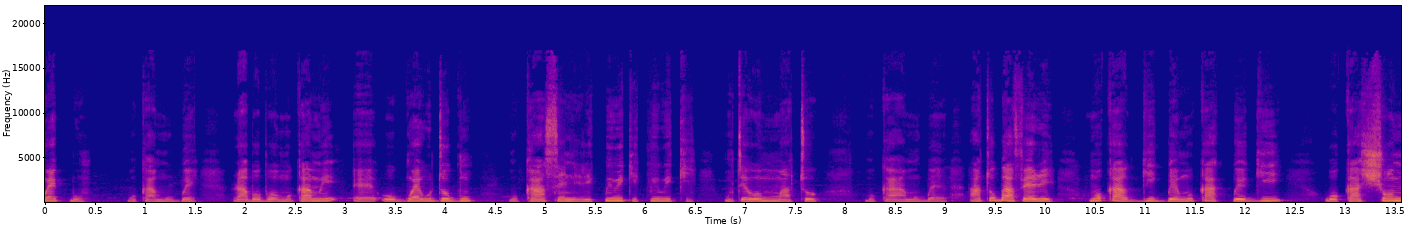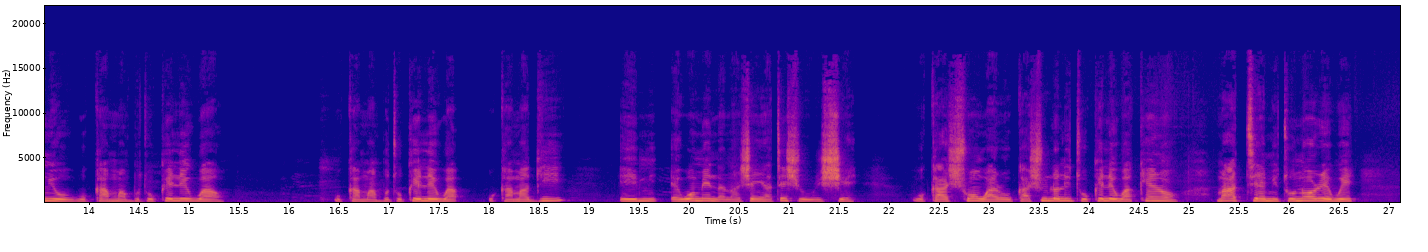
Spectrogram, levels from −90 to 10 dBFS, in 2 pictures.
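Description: No technical faults can be heard anywhere in the recording.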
